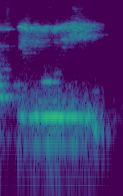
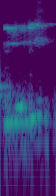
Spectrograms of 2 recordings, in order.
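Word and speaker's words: chlorine: जब आप क्लोरीन की स्पेलिंग लिखते हैं H लिखते ही नहीं क्योंकि वो साइलेंट है।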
